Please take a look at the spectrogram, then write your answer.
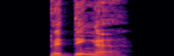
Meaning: inflection of bedingen: 1. first-person singular present 2. first/third-person singular subjunctive I 3. singular imperative
- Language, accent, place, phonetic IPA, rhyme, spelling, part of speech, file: German, Germany, Berlin, [bəˈdɪŋə], -ɪŋə, bedinge, verb, De-bedinge.ogg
